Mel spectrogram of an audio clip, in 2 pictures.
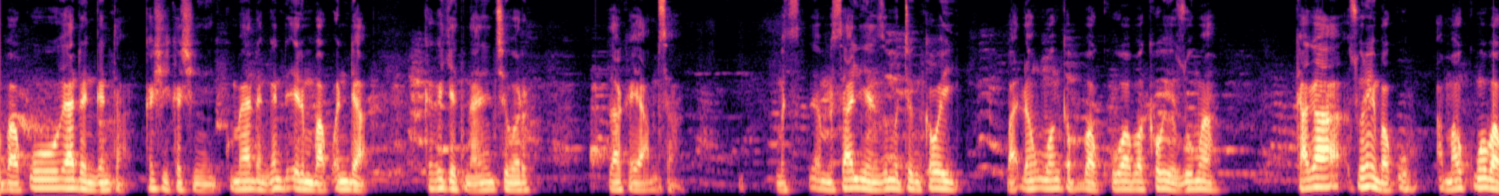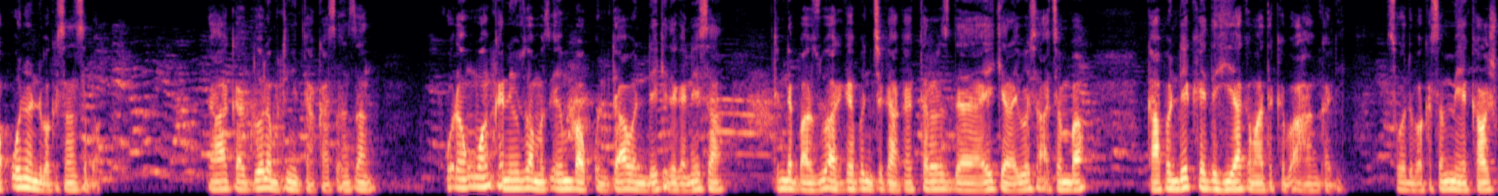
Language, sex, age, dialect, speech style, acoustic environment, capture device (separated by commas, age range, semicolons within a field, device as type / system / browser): Hausa, male, 35-44, Nigeria - Kano, excited, people talking, mobile / Linux / Chrome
